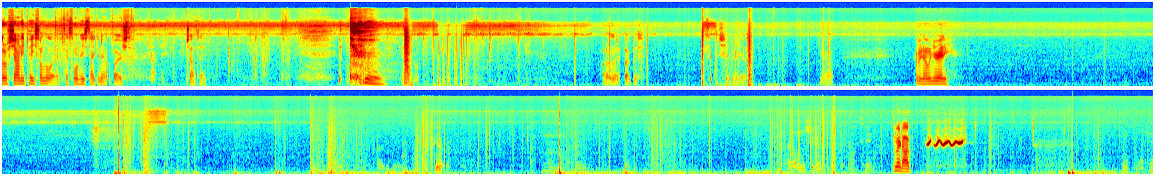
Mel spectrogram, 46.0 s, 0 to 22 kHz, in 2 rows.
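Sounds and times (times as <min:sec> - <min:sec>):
insects buzzing: 0:00.0 - 0:46.0
person whistling: 0:41.5 - 0:42.4.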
